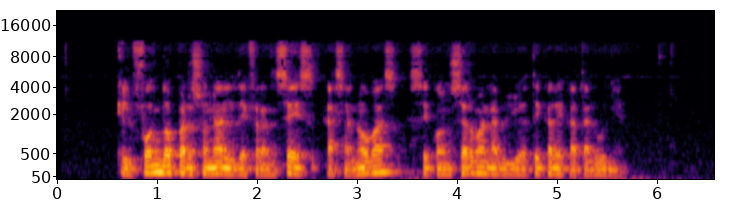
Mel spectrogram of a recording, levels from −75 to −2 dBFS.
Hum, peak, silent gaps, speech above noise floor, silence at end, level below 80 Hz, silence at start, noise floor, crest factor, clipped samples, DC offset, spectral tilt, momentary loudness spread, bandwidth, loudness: none; -4 dBFS; none; 42 dB; 0.9 s; -42 dBFS; 0.6 s; -62 dBFS; 18 dB; under 0.1%; under 0.1%; -5.5 dB/octave; 9 LU; 11.5 kHz; -21 LUFS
